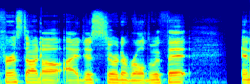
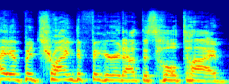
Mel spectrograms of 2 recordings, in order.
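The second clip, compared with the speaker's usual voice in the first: high, amazed outburst; excited realization; 10 semitones higher than usual. Real, not acted. Listener finally placing a colleague's familiar voice, excited realization. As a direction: exclaim it as the puzzle finally clicks.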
